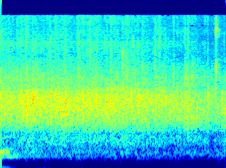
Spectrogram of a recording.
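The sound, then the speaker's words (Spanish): A crowd claps steadily for people who made a difference through their generosity, a dense, even wash of many hands applauding at once, holding the same fairly loud level throughout with no voices above it. “Podemos darle un aplauso a todas estas personas que marcaron una diferencia a través de su generosidad.”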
